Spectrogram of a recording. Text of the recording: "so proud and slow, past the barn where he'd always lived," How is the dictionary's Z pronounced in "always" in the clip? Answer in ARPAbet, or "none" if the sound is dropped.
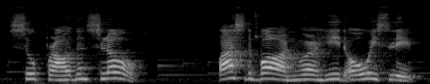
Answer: S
